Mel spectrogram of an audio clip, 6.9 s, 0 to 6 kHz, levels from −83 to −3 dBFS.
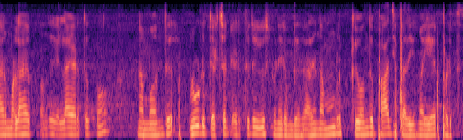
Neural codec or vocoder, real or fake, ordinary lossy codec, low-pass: autoencoder, 48 kHz, 128 numbers a frame, DAC-VAE, trained on Japanese speech; fake; none; 5.4 kHz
